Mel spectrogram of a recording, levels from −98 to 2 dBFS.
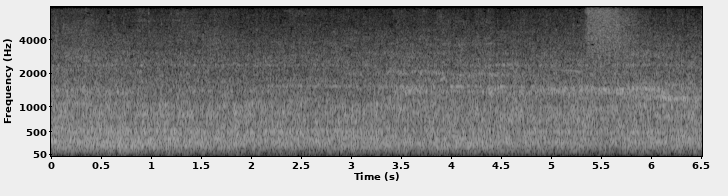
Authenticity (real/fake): real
